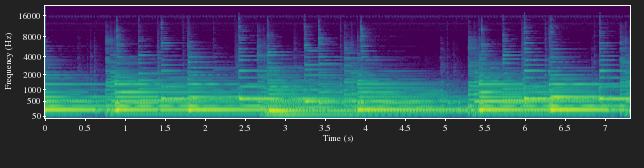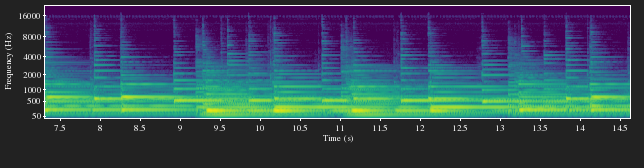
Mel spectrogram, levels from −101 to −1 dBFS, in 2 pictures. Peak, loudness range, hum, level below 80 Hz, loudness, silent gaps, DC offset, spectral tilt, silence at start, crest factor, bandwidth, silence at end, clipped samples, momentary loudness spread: -2 dBFS; 4 LU; none; -66 dBFS; -18 LUFS; none; under 0.1%; -10 dB/octave; 0 s; 16 dB; 6.4 kHz; 0 s; under 0.1%; 8 LU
